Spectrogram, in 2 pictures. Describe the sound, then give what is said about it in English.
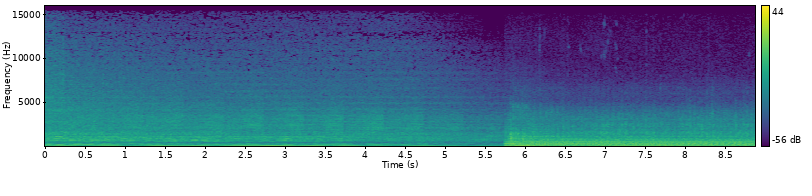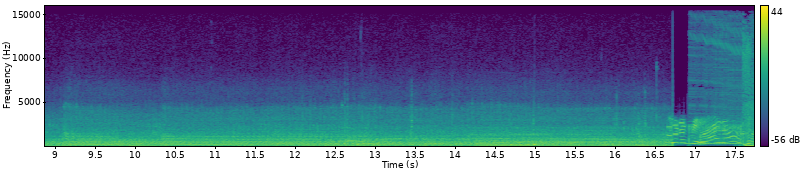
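Bulldozer engine running, a steady loud rumbling drone that shifts abruptly partway through to a heavier, rougher roar and continues without pause, with no talking. “It certainly is a bulldozer I've got, but I will take tractor digger for that.”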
